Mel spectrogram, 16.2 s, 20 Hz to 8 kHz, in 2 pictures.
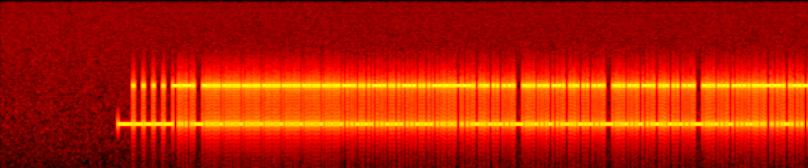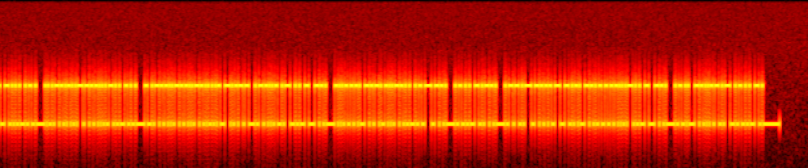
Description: RTTY (75 baud, 850 Hz shift), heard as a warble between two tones, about 1240 Hz centre. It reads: RYRYRYRYRYRYRY CQ CQ CQ DE KB8RUG KB8RUG KB8RUG PSE K ON2F DE RA0C R R FB MARCO. RIG HR 25 W, ANT LONG WIRE. WX SNOW,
